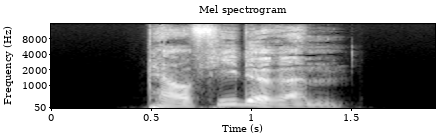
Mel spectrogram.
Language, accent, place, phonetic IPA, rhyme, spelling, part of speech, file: German, Germany, Berlin, [pɛʁˈfiːdəʁəm], -iːdəʁəm, perfiderem, adjective, De-perfiderem.ogg
- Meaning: strong dative masculine/neuter singular comparative degree of perfide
